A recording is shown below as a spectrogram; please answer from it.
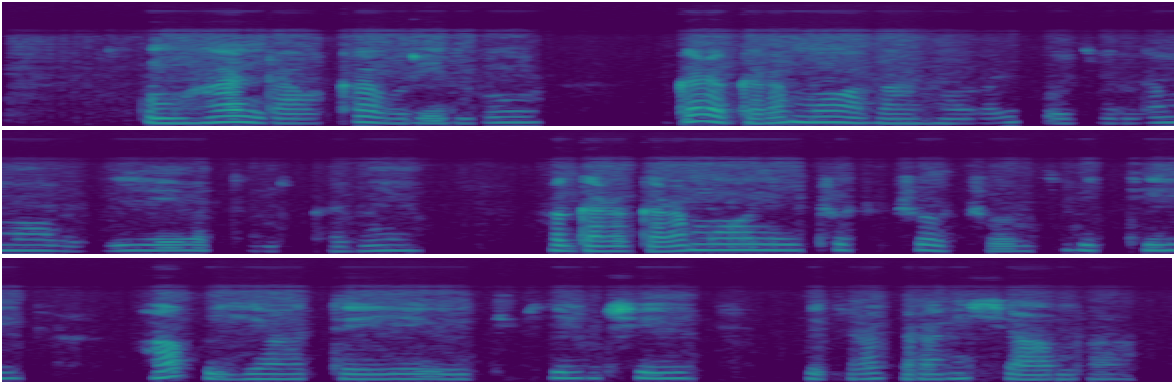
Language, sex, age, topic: Kinyarwanda, female, 25-35, government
